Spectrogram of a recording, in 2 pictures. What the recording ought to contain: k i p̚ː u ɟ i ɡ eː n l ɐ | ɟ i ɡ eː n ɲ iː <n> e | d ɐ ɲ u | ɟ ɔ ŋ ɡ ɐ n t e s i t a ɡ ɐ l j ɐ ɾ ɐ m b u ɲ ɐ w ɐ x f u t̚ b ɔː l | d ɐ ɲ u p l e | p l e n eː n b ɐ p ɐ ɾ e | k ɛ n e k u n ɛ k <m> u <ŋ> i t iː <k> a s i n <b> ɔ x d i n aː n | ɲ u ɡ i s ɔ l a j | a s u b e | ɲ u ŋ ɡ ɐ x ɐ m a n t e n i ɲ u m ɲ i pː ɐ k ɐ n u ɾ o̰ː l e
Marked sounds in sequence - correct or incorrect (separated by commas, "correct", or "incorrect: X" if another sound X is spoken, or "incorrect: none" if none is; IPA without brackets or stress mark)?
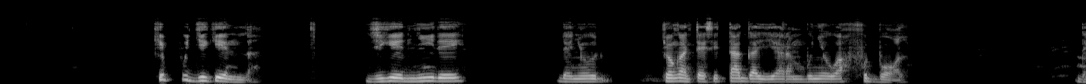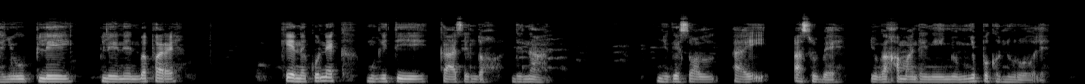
incorrect: d, correct, incorrect: ɡ, correct, incorrect: d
